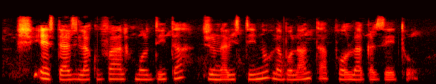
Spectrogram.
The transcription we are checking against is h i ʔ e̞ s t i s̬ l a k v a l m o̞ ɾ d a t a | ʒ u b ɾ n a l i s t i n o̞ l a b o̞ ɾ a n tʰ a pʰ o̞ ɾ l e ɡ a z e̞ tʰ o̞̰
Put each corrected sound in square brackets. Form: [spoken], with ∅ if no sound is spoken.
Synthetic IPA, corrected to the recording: [ʃ] i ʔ e̞ s t [a] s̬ l a k v a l m o̞ ɾ d [i] t a | ʒ u [∅] ɾ n a l i s t i n o̞ l a b o̞ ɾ a n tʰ a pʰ o̞ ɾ l [a] ɡ a z e̞ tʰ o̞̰

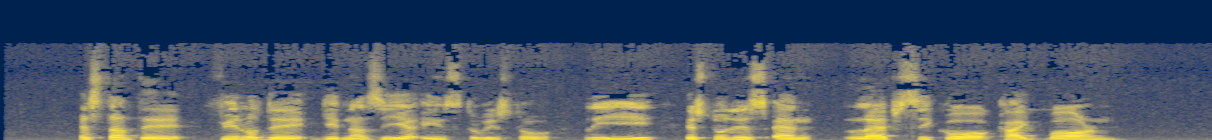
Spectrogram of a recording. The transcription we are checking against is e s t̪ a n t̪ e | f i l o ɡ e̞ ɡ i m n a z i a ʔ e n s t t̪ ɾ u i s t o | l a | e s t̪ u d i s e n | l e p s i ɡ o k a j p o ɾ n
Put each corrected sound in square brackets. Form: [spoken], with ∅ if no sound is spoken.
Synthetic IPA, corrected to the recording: e s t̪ a n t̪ e | f i l o [d] e̞ ɡ i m n a z i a ʔ [i] n s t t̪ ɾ u i s t o | l [i] | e s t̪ u d i s e n | l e p s i [k] o k a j [b] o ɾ n

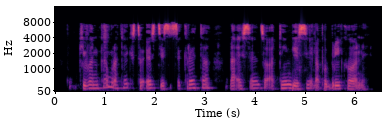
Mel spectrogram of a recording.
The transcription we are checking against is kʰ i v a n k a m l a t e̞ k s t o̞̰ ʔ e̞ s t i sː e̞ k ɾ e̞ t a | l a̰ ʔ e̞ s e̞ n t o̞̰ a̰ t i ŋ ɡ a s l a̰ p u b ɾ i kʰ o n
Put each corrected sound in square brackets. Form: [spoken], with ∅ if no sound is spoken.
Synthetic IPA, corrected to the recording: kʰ i v a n k a m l a t e̞ k s t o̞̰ ʔ e̞ s t i sː e̞ k ɾ e̞ t a | l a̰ ʔ e̞ s e̞ n [t͡s] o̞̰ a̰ t i ŋ ɡ [i] s l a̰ p u b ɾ i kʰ o n

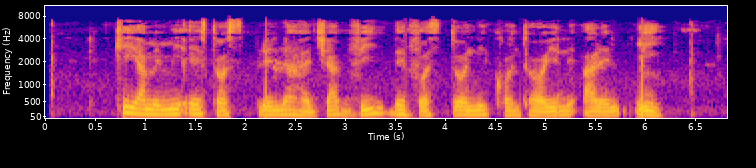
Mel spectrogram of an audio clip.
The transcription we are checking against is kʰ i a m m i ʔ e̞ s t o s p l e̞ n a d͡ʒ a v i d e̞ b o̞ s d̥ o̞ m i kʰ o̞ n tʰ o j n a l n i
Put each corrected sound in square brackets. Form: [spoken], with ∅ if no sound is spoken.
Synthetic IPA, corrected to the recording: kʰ i a m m i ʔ e̞ s t o s p l e̞ n a d͡ʒ a v i d e̞ [v] o̞ s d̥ o̞ [n] i kʰ o̞ n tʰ o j n a l [m] i

